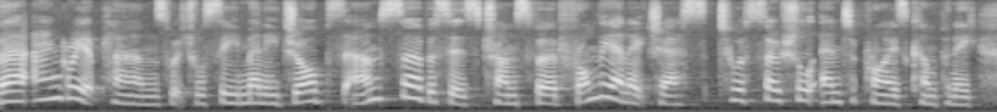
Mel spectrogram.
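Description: A woman speaks at a moderate pace with hardly any pauses and lively intonation. She has a plain, everyday voice at a medium pitch. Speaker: radio newsreader. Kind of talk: news reading. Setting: studio.

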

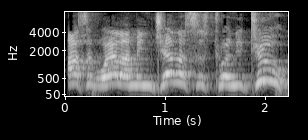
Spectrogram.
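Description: A man's raised, projected voice, bright and sharp in tone, at a fairly slow pace with ordinary pitch variation against a quiet background. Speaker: pastor / preacher; pastor, preacher. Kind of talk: personal anecdote told in a sermon. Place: home room. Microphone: phone near.

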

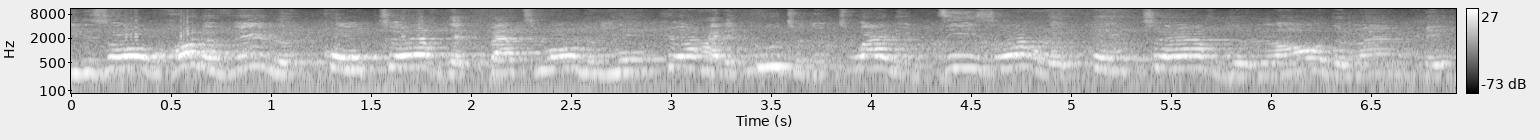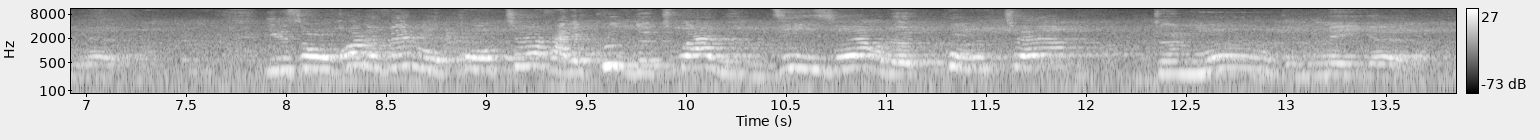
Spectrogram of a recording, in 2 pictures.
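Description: A woman's extremely high-pitched voice with lively intonation, at a very slow pace over noticeable background noise. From Martinique. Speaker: slam poet and storyteller. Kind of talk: slam poetry performance. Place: tent.

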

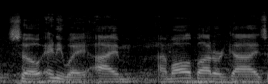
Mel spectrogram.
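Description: A man's voice with noticeable background noise. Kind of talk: interview answer. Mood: calm, upbeat, supportive. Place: stadium. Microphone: handheld.

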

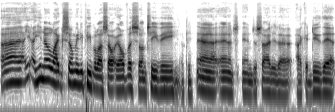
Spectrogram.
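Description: Over a quiet background, a man with a Texan accent speaks at a moderate pace and medium pitch, using very wide pitch swings and hardly any pauses. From Texas. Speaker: blues guitarist; guest. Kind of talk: interview. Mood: reflective, candid. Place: studio. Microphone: studio mic.

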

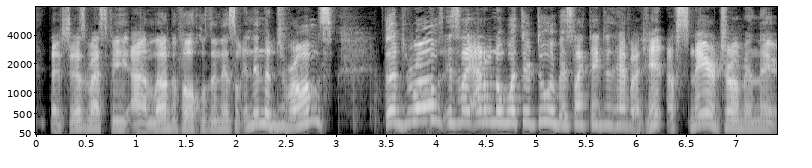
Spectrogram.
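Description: A raised, projected voice at a fairly quick pace, very wide pitch swings, against a quiet background. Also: man. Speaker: streamer reacting to music. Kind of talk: casual reaction commentary. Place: home room.

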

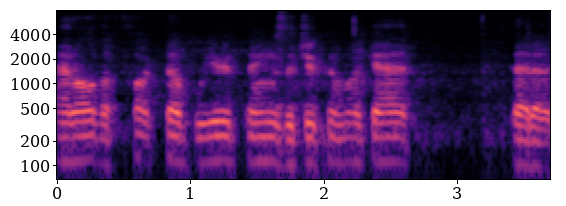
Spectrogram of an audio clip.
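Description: This man speaks at a moderate pace. Light background noise sits behind him. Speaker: gaming video creator. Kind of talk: casual gaming commentary. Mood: nostalgic, relaxed, profane. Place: home room.

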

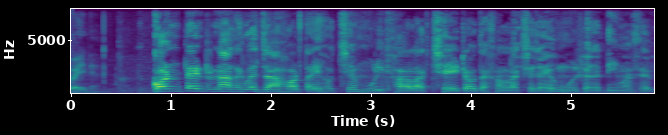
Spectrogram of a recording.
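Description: This man has a high pitch and ordinary pitch variation. His tone is animated. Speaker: vlogger, university student. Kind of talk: casual vlog narration.

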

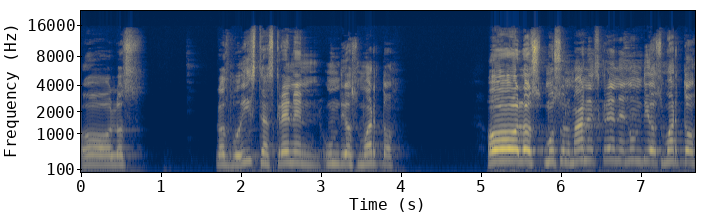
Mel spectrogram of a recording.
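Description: A man's extremely high pitch, fairly even intonation, very slow pace and long, frequent pauses. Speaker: pastor. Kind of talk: sermon. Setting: church. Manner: earnest, pastoral, repetitive cadence building to an exhortation; informal, hesitant with fillers at the start. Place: church.

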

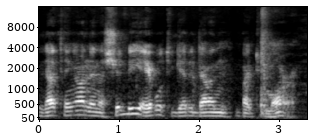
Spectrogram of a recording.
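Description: The voice has a dark, mellow tone with ordinary pitch variation. Room echo is audible. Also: man. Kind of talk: casual vlog chat. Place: home room. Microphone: phone near.

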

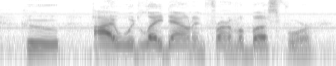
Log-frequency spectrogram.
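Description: With an American accent, a man speaks fairly slowly in a fairly even tone, the sound dry with no echo. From US. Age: 40s. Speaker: military veteran and powerlifter. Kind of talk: casual vlog monologue. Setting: in a parked truck. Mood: earnest, friendly, explaining himself. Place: car. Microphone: phone near.

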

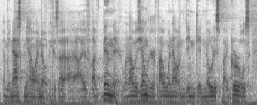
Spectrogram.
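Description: Over music in the background, a man with a very deep, low pitch speaks at a fairly quick pace. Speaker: dating advice youtuber. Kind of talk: casual vlog chat. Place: home room.

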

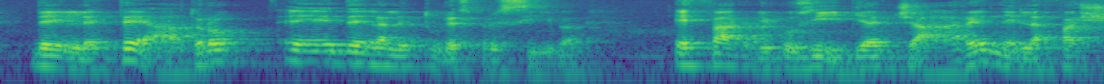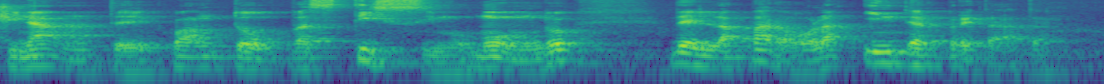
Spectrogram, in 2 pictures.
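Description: A man speaks at a fairly slow pace with very wide pitch swings. Audible room echo surrounds his voice. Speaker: actor and reading teacher. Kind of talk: channel introduction to camera. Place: home room.

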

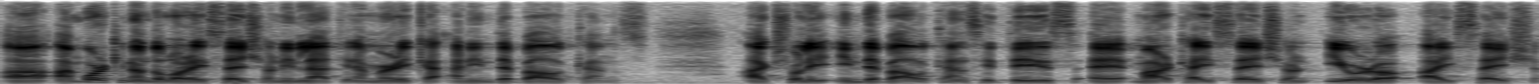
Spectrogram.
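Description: Talking at a fairly quick pace, a man uses a bright, sharp tone at a medium pitch with monotone, flat intonation. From Venezuela. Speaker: audience questioner. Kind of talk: question during Q and A. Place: hall.

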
